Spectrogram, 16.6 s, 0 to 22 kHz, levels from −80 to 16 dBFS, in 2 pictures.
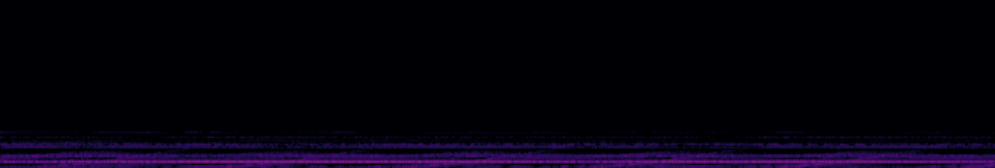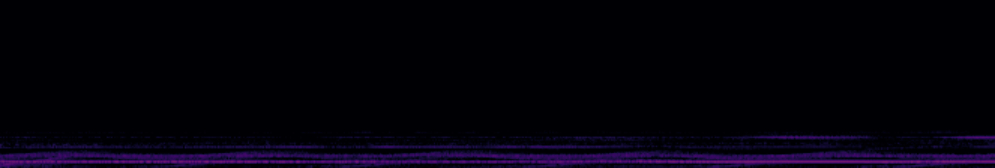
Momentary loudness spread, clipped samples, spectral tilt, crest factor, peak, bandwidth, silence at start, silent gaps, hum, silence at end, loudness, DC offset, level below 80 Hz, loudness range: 7 LU; under 0.1%; -2.5 dB/octave; 12 dB; -40 dBFS; 10.5 kHz; 0 s; none; none; 0 s; -52 LUFS; under 0.1%; under -90 dBFS; 6 LU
